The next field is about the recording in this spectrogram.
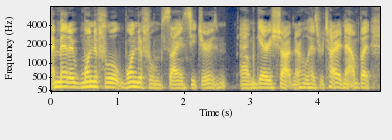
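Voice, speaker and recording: A woman speaks at a moderate pace in a very deep, low pitch, with a bright, sharp tone and ordinary pitch variation. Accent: slight New York. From New York City (Brooklyn). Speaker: teacher. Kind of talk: podcast interview.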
